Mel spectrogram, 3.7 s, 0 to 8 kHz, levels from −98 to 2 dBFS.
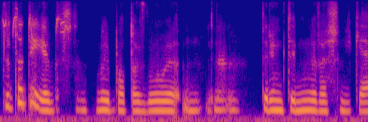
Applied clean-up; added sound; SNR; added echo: neural diffusion model UNIVERSE++.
